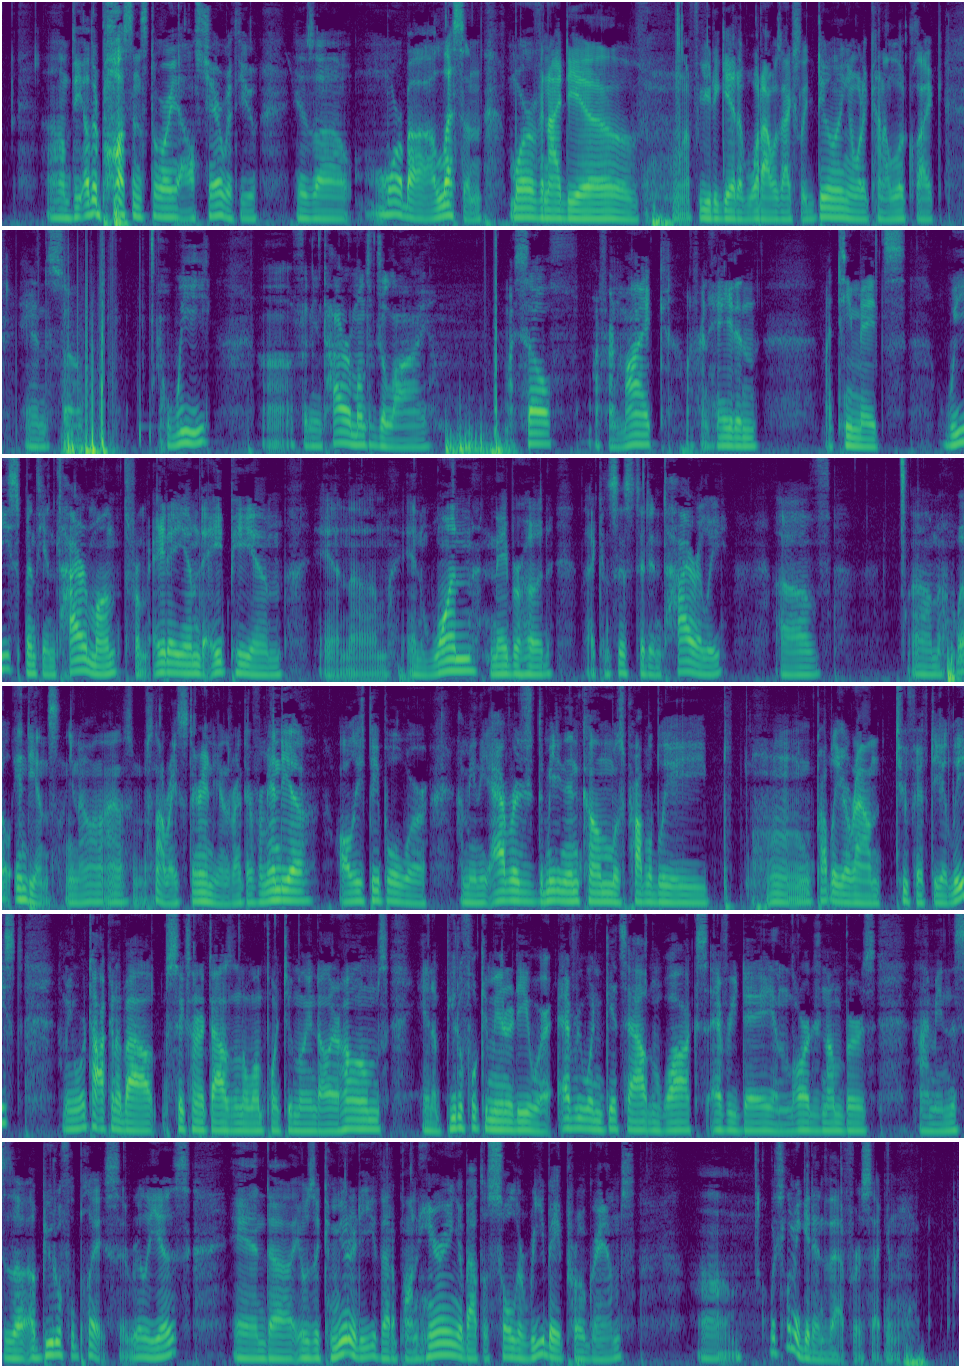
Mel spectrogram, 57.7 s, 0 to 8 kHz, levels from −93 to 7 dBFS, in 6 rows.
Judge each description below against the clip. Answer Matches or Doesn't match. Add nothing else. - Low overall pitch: Matches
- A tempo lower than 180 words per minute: Doesn't match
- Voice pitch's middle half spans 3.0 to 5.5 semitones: Matches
